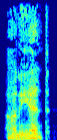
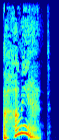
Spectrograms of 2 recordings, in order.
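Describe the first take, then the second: First: Put-on soft, hoarse old man; hushed, reluctant old man's voice; hoarse whisper. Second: High-pitched, full-voiced dealer; saleswoman's raised voice; announcing shopkeeper. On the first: A narrator's reading. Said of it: "whispered in a hoarse voice". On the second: Dealer announces it brightly to customers.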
